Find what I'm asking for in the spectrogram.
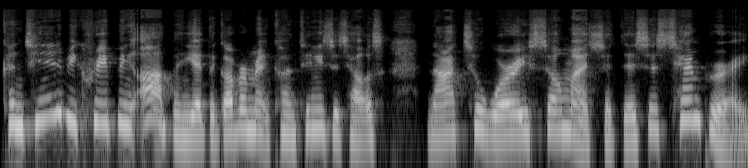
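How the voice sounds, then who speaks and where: A woman speaks at a fairly quick pace with a high pitch and lively intonation. The background is quiet, and the sound is dry with no echo. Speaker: live show host. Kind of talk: live show host commentary. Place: home room. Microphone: studio mic.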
